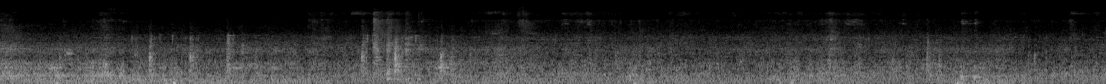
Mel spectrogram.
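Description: Mumbai suburban EMU running along the line, heard from aboard: a steady rumble of wheels on rail with scattered clicks and knocks.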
